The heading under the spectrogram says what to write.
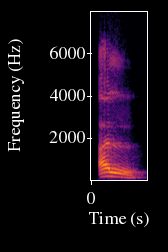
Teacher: Ujung lidah menempel ke langit-langit, bukan ujung lidah. Sisi lidah mulai dari tepi sampai ke depannya nempel ke langit-langit. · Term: inhiraf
